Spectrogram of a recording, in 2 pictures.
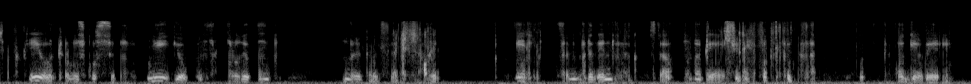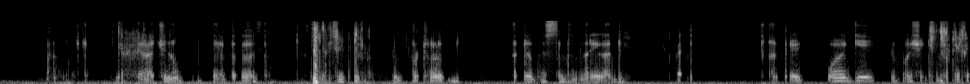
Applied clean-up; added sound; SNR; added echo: neural diffusion model UNIVERSE++.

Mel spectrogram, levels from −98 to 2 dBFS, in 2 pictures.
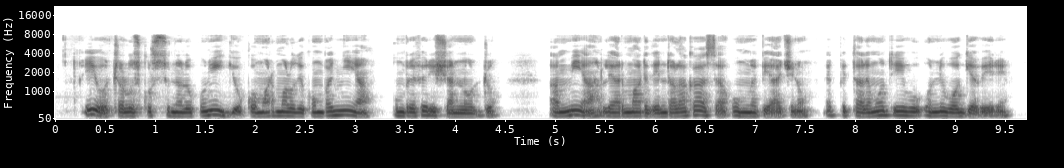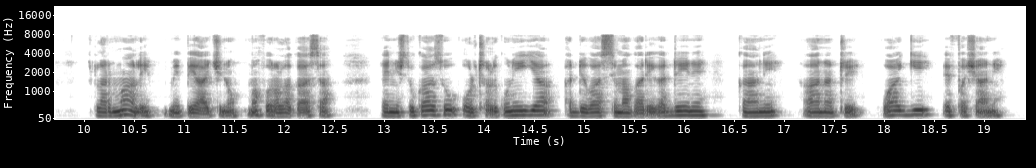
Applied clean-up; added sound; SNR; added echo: none; none; none; none.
